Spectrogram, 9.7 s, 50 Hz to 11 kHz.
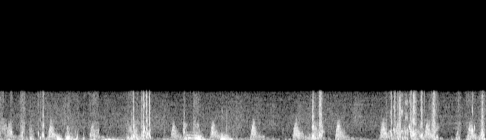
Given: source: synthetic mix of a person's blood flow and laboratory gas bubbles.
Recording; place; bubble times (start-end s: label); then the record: Doppler ultrasound of blood flow; subclavian vein
0.00-0.14 s: bubbles
0.19-0.26 s: bubbles
0.40-0.70 s: bubbles
0.74-1.00 s: bubbles
1.27-1.58 s: bubbles
1.66-1.72 s: bubbles
1.76-1.99 s: bubbles
2.52-3.05 s: bubbles
3.65-3.75 s: bubbles
3.81-4.02 s: bubbles
5.96-6.03 s: bubbles
6.11-6.50 s: bubbles
7.69-8.49 s: bubbles
8.55-8.79 s: bubbles
9.11-9.23 s: bubbles
9.31-9.74 s: bubbles
From the record:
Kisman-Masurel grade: 232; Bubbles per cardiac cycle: several, 3 to 8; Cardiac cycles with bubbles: 50 to 99%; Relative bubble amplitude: moderate (0.250 to 0.450); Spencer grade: 3 (all of the cardiac periods contain showers or single bubble signals, but not dominating or overriding the cardiac motion signals); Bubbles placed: anywhere in the cardiac cycle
